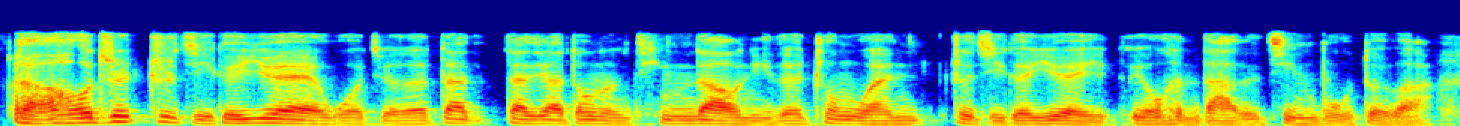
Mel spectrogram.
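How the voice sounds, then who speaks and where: A man's voice: lowish voice, steady tone, moderate pace, few pauses, a little mellow, highs cut off. A man, a foreigner speaking Mandarin with a foreign accent, hosting a casual interview as a language coach.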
